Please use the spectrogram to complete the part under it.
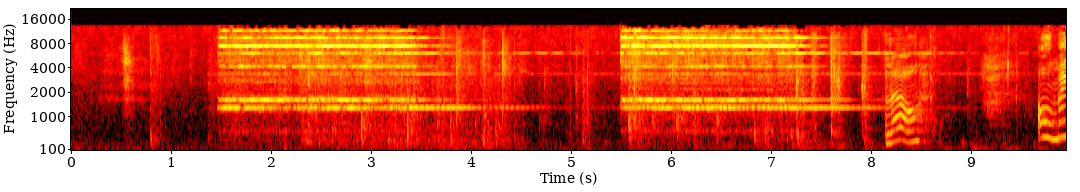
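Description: A telephone rings in a Santa Barbara TV series scene: two long, loud electronic bell rings with a pause between, voices speaking before, between and after the rings.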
